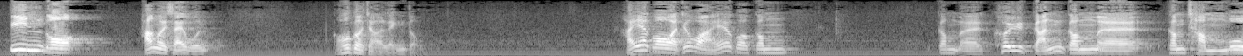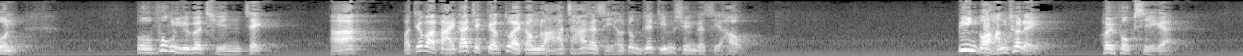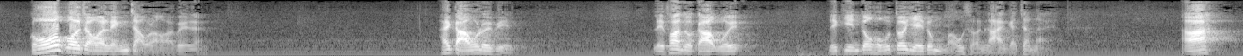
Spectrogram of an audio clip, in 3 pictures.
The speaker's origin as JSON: {"language": "Cantonese", "country": "Hong Kong", "said": "我哋系基督徒，我哋系中国人，我哋系香港人"}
